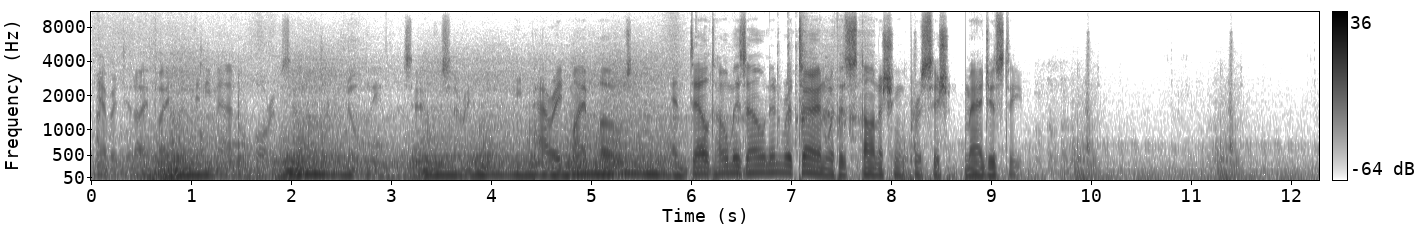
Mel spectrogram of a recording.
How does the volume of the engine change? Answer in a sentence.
The loudness of the engine goes down.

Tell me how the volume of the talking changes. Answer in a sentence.
The loudness of the talking goes up.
